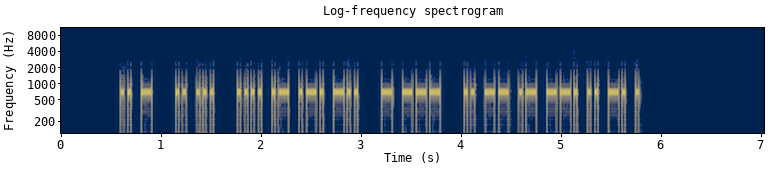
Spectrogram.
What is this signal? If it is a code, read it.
Morse code, heard as a keyed tone, about 34 wpm, 700 Hz. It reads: IT IS HARD TO IMAGINE
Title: Sets of 5 Words Encore2 35wpm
